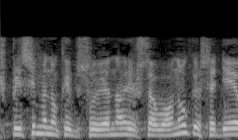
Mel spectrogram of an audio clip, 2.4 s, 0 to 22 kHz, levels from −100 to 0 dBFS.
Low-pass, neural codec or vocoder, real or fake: 7.2 kHz; none; real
